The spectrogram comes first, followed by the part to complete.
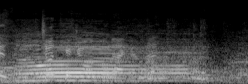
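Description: A cow mooing: one long, steady call that lasts nearly two seconds and fades slightly toward its end.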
